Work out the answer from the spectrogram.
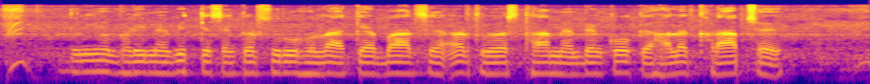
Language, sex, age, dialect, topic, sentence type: Maithili, male, 18-24, Angika, banking, statement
